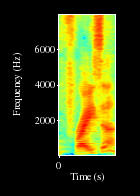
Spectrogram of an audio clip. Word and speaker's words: Fraser: in it yeah Oh Fraser how do you say razor it's Fraser it's not Niles uh anyway okay if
